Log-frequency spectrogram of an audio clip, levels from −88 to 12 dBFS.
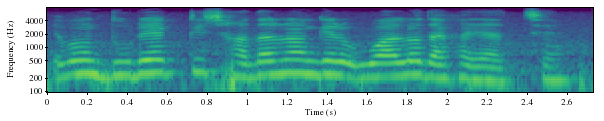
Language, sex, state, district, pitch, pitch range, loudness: Bengali, female, West Bengal, Purulia, 230 Hz, 200-250 Hz, -15 LUFS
